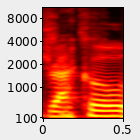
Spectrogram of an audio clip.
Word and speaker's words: Draco: Draco, kind of like Dracula.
